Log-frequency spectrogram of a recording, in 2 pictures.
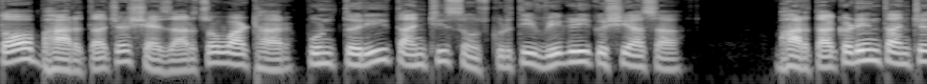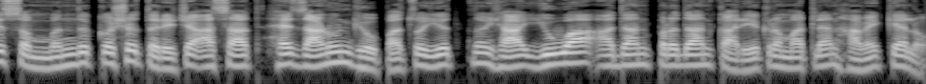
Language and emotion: Goan Konkani, neutral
